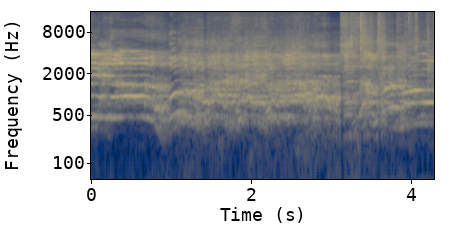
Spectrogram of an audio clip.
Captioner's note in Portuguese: grito de guerra; aplausos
